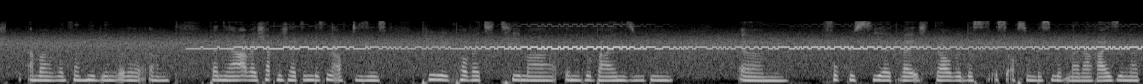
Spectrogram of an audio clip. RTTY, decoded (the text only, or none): HOWEVER, FINANCIAL CONSTRAINTS AGAIN CAUSED A …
